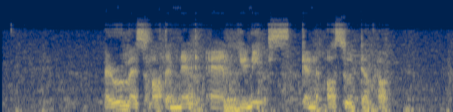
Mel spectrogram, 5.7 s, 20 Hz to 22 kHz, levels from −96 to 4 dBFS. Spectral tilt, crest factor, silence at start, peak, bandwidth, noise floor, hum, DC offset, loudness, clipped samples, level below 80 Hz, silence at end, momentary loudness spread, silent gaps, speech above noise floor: -4.5 dB/octave; 14 dB; 0.2 s; -6 dBFS; 9.6 kHz; -47 dBFS; none; under 0.1%; -19 LUFS; under 0.1%; -42 dBFS; 0.05 s; 8 LU; none; 29 dB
